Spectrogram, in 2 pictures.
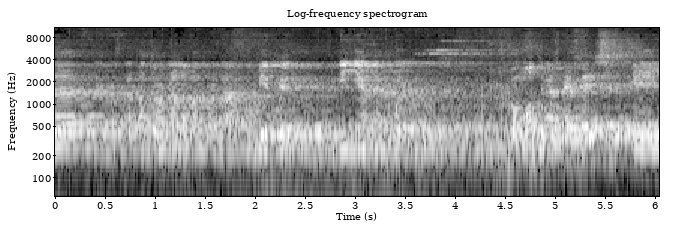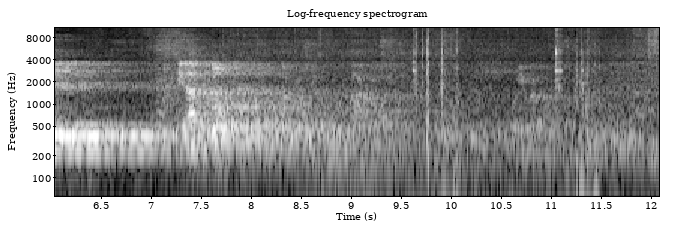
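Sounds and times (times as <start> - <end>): voices murmuring: 0.0 - 11.8.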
